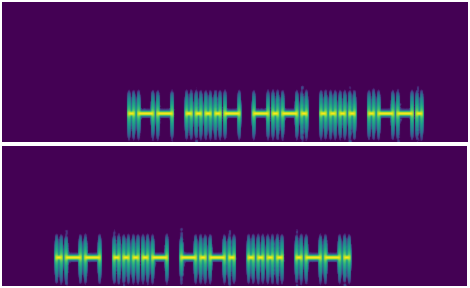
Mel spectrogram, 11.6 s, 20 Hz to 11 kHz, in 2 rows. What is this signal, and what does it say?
Morse code, heard as a keyed tone, about 20 wpm, 700 Hz. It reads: W4CHP W4CHP
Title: USA Call Signs - 5 Characters - Repeated 2x - 20wpm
